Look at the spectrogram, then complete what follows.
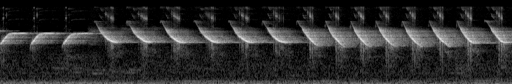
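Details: Canary singing to prompt other canaries: a few level whistled notes, then regular, loud downward-sweeping whistles repeated about three times per second.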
